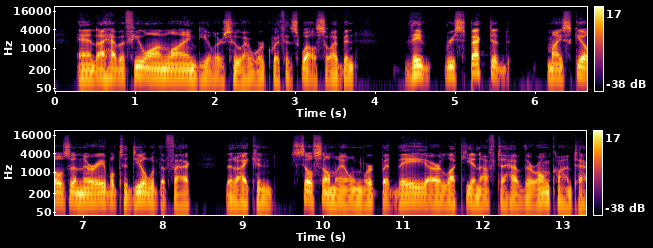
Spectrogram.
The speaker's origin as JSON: {"language": "English", "country": "Canada", "said": "It may seem like a lot for Canadians, but here I am at 81. If I am like a Canadian David Hockney or an Andy Warhol, our country has yet to allow living artists to reach that height in terms of sales."}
